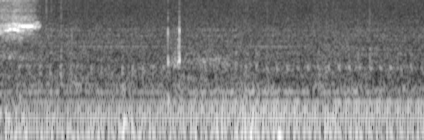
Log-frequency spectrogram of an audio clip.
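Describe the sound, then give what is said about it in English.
A helicopter drones steadily overhead, a low, even rumble with a humming engine tone that holds for a couple of seconds, fairly faint and with no talking. “Helicopter after us.”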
